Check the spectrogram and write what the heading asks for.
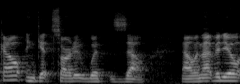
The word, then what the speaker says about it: Zelle: and get started with zel now in that video I do excellently call it Zelly which is definitely not the right way to pronounce it but either way you're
